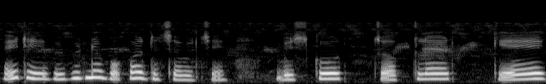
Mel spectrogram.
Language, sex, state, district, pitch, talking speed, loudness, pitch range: Odia, female, Odisha, Malkangiri, 255 Hz, 100 wpm, -14 LUFS, 245-285 Hz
